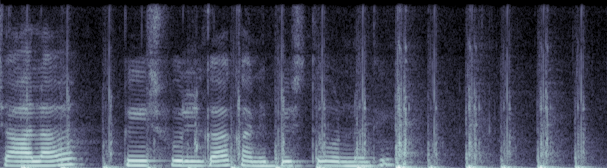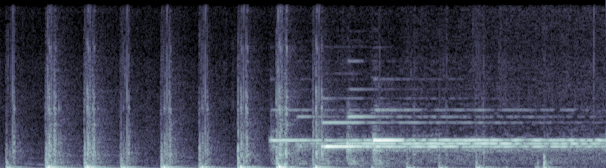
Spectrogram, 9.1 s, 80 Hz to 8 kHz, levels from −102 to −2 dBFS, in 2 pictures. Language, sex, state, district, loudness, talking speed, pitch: Telugu, female, Andhra Pradesh, Annamaya, -20 LUFS, 40 wpm, 140 Hz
